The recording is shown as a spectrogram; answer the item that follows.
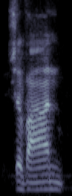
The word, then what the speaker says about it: Siobhan: You get a cute moment from Jimmy in Sibian, or how to pronounce her name? Siobhan.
